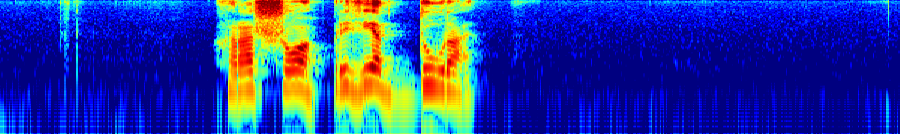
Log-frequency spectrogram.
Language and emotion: Russian, angry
